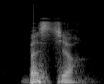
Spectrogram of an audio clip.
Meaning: Bastia
- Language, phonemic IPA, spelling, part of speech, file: French, /bas.tja/, Bastia, proper noun, LL-Q150 (fra)-Bastia.wav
